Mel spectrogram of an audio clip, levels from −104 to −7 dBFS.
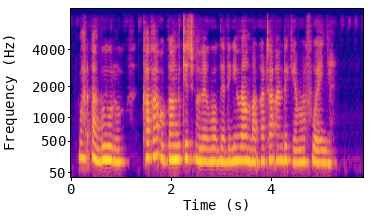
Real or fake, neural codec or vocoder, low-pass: fake; codec, 16 kHz, 1 kbps, FunCodec, trained on LibriTTS, 50 frames a second; 7.2 kHz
